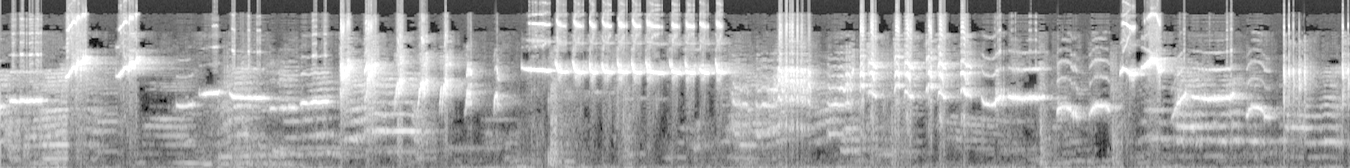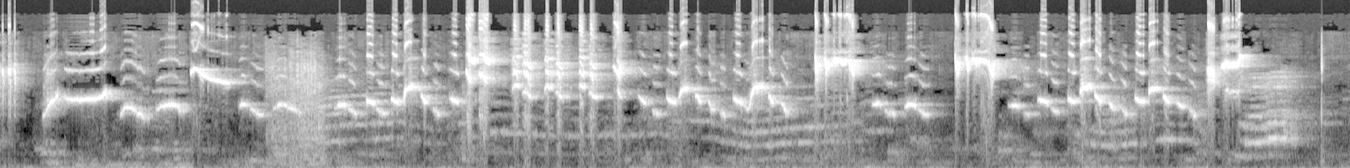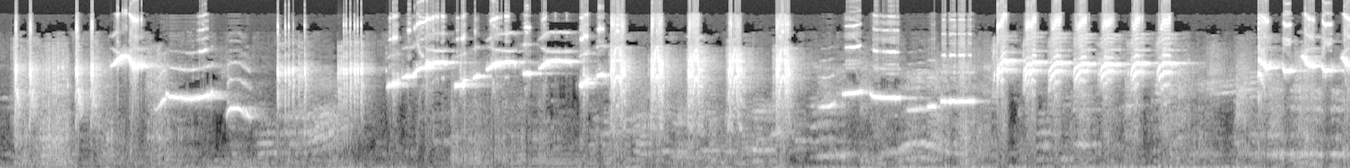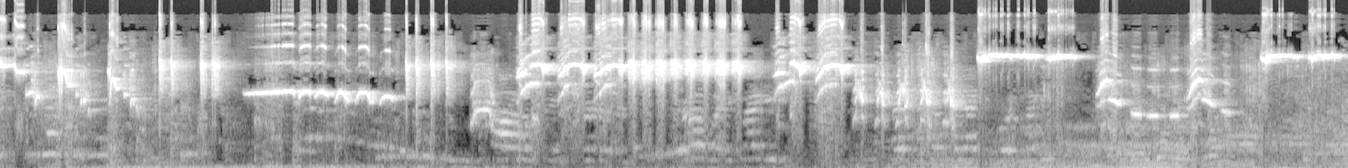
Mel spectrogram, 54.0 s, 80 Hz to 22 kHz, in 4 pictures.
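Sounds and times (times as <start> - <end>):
thrush singing varied song: 0.0 - 26.3.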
